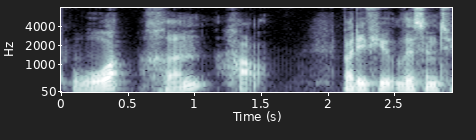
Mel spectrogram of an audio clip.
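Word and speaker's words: 我很好: So if you have a simple phrase like 我很好, as in I'm good, this will usually come out as two rising tones followed by a low tone in natural speech, so it's 我很好.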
